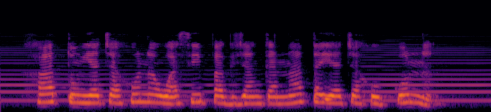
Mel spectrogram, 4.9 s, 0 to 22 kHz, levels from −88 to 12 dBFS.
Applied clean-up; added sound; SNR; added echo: none; Wind instrument, woodwind instrument; 19 dB; reverberation time 0.2 s.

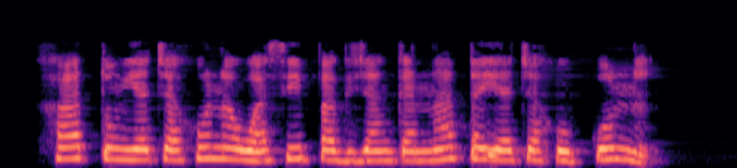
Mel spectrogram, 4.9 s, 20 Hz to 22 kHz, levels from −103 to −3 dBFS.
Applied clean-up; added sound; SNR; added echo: neural mask model DeepFilterNet 3.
